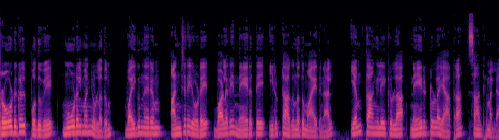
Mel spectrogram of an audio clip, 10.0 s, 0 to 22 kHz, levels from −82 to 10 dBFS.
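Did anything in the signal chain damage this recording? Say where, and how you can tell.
Yes, at the codec stage, throughout the speech. The audio carries two different kinds of compression smear at once, the artefacts of one codec heard together with those of another. On a spectrogram there is a hard ceiling with nothing above 15.2 kHz. The likely cause is transcoding between lossy codecs, consistent with a WMA encode around 96 kbit/s re-encoded as MP3 near 42 kbit/s, the second encoder wasting bits on the first one's artefacts.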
